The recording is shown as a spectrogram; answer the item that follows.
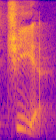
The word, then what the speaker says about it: tia: In Portuguese, tia. That's the way they pronounce in palo. It's chia in minus.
